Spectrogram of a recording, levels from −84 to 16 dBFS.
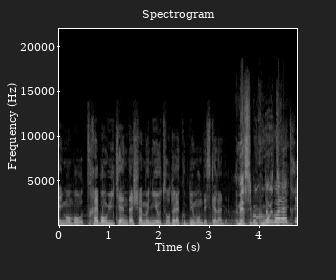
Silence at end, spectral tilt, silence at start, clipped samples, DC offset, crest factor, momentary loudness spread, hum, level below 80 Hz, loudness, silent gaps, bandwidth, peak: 0 s; -4.5 dB/octave; 0 s; under 0.1%; under 0.1%; 18 dB; 8 LU; none; -52 dBFS; -26 LUFS; none; 18 kHz; -8 dBFS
